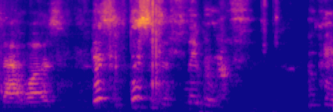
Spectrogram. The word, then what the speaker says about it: phlebolith: So the best way to spell that for me, phlebolith? Yeah, PHLEBOLITH.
